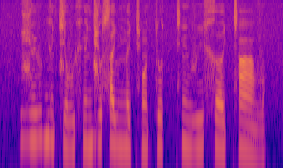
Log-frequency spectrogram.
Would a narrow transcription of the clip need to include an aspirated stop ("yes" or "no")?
yes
